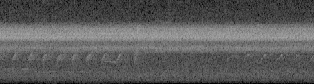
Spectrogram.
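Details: A constant shrill whine of summer cicadas carries on without a pause, two layered high tones. Soft repeated bird chirps show in the first three seconds beneath the drone.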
